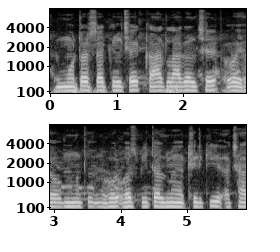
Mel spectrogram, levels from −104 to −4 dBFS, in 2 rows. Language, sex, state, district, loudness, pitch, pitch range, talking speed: Hindi, male, Bihar, Saharsa, -25 LUFS, 145 Hz, 140-150 Hz, 145 wpm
